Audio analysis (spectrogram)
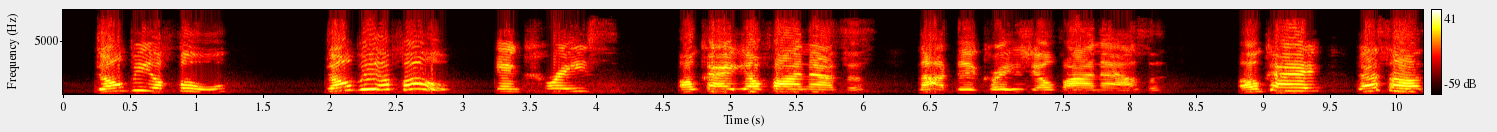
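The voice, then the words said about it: Imitates another person's voice. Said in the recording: “I said that in my best Katt William voice.”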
